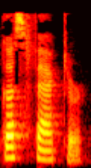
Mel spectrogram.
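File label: "gust factor", English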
